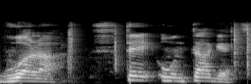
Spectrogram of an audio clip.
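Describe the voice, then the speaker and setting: A man speaks with a French accent. Audible room echo surrounds his voice. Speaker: teacher. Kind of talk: lecture. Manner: halting, many fillers.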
